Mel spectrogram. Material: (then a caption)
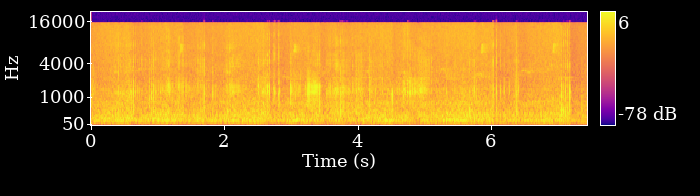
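Plastic. Fingertips and nails scratch across the bumpy surface of a flat plastic zip cosmetic pouch, covered in small white and black bead-like dots that form a pixel envelope with a red heart. The result is a steady, dense rasping scratch with a brighter hiss on top, broken by quick clicky ticks as the nails catch on the beads.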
